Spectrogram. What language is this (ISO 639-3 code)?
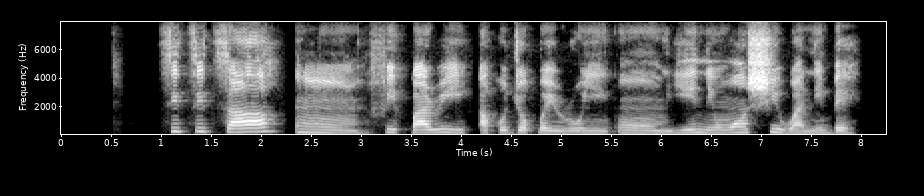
yor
